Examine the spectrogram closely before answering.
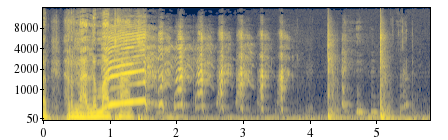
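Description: An older man laughs heartily close to a microphone.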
